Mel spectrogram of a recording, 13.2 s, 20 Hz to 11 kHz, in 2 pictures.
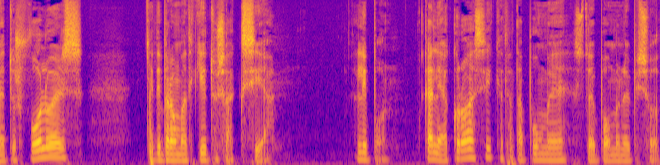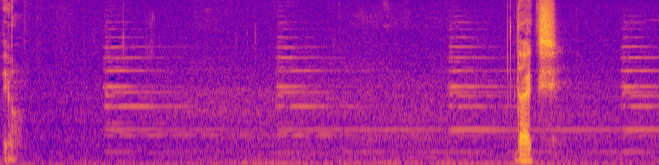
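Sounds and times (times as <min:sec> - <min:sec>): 
speech: 0:00.0 - 0:02.8, 0:03.6 - 0:06.9, 0:11.8 - 0:12.2
church bells ringing: 0:07.6 - 0:13.1.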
